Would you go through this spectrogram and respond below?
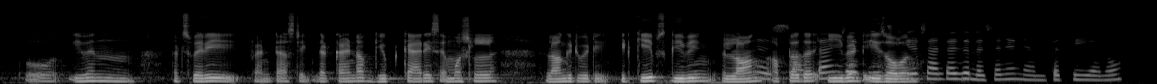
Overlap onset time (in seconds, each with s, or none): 7.5 s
